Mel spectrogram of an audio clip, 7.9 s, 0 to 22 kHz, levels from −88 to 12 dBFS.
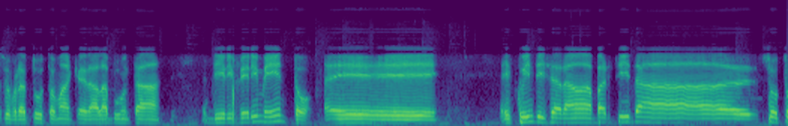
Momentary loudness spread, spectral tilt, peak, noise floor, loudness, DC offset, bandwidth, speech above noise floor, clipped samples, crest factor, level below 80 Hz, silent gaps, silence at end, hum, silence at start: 7 LU; -7.5 dB/octave; -2 dBFS; -50 dBFS; -15 LUFS; under 0.1%; 4.9 kHz; 35 dB; under 0.1%; 14 dB; -56 dBFS; none; 0 s; none; 0.05 s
